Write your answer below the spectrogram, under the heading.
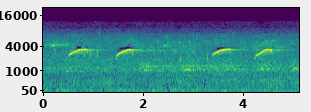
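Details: Song of a Eurasian nuthatch in Japan: four bright whistled notes, each sliding upward, delivered in two loose pairs at roughly one-second intervals against a soft noisy background.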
